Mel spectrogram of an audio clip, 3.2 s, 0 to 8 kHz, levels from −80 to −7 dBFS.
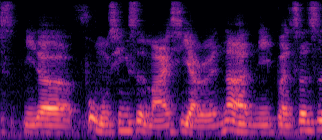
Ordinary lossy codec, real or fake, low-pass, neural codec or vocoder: none; real; none; none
